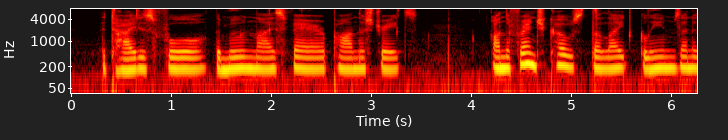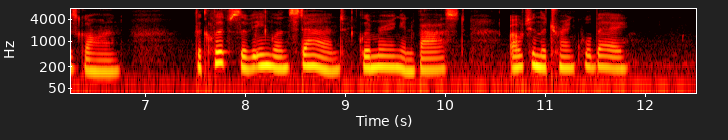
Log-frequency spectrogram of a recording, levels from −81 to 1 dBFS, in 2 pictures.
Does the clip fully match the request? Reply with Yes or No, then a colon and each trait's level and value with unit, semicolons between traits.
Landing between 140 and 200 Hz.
Yes: medium, 185 Hz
